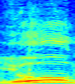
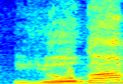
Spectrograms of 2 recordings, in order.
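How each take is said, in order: First: The word ends without a final long vowel. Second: The word ends with a long 'aa' vowel. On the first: The speaker calls it right. "योग है" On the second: The speaker calls it wrong. "योगा नहीं है"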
